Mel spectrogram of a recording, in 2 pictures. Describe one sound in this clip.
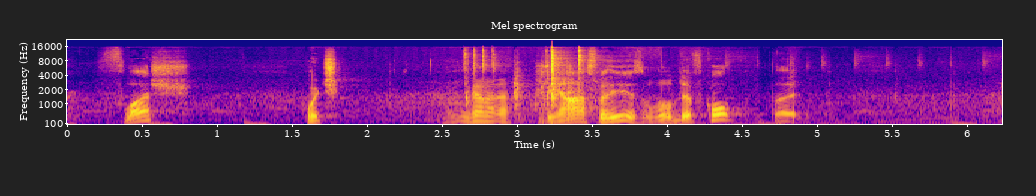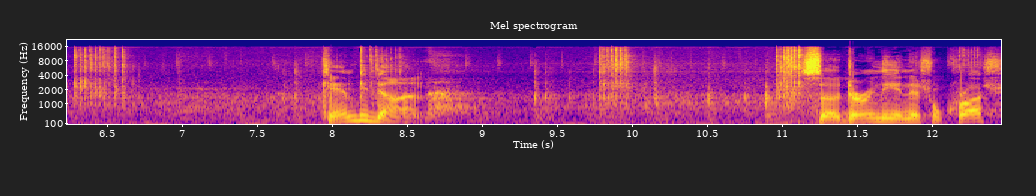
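Plastic car trim clicks and rattles as it is pried loose.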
